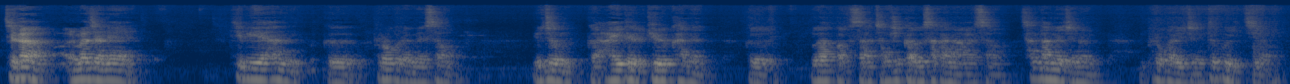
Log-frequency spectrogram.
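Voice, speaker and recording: A man preaching a Sunday sermon as pastor, building to loud rhetorical questions and dropping back to quiet explanation. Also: lowish voice, fairly even intonation, a little slow. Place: church sanctuary. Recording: very echoey church hall, mic at a distance.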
